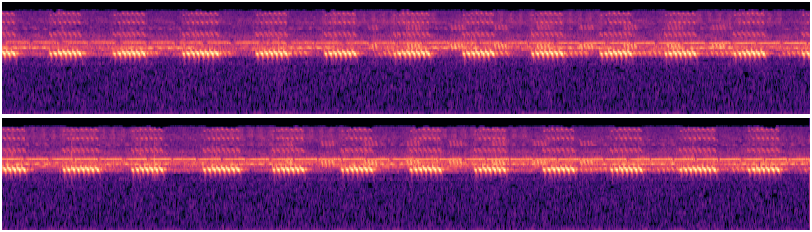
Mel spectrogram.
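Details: Autumn grass insects singing deep at night in Changnyeong, South Gyeongsang, South Korea: steady high chirps pulsing about three times a second, with a second, continuous shrill trill layered above and a faint low hum beneath.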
